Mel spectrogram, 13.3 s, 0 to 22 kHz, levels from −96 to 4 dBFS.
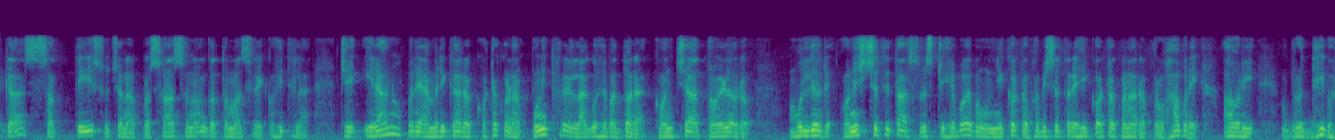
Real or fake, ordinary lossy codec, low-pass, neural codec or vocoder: real; Opus, 16 kbps; 7.2 kHz; none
